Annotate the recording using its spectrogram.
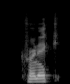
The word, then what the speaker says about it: Krennic: I know it's pronounced Director Krennic, but yeah. Vader pronounced it Director Krennic.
